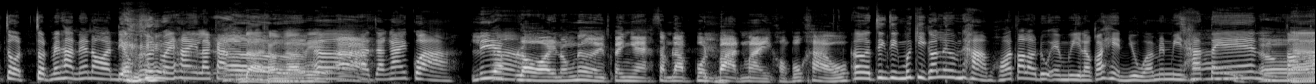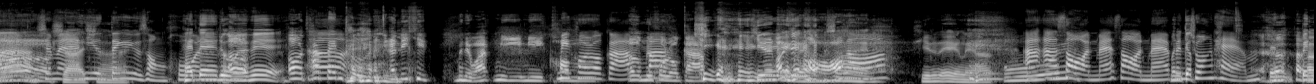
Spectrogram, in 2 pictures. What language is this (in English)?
Thai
